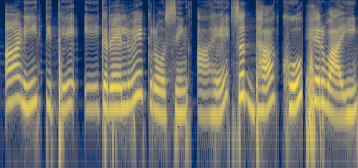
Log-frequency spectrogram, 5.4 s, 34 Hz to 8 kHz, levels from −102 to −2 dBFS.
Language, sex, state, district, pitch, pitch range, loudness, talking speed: Marathi, female, Maharashtra, Sindhudurg, 240 Hz, 210-275 Hz, -16 LUFS, 100 wpm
